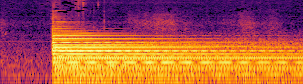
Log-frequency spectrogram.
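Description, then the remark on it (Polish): A large bell, the second of the bells, is struck once and rings out loudly, its rich, shimmering overtones sustaining and slowly fading over a few seconds, with no voices present. “Tu jest drugi dzwon.”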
